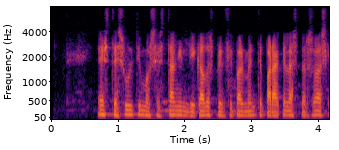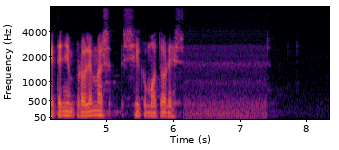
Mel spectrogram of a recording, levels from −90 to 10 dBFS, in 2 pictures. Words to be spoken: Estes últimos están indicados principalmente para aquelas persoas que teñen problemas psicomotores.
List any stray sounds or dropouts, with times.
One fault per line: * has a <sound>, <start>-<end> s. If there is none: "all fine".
all fine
